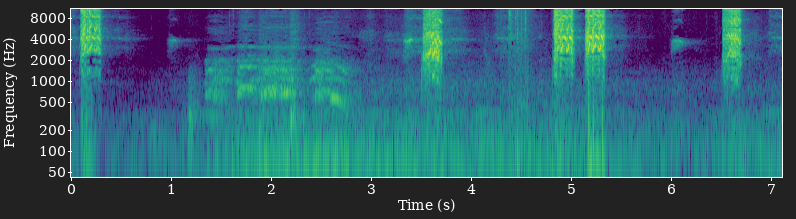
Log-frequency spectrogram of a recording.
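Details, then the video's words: Yellow-sided green-cheeked conure giving six harsh, high, rasping screeches, each brief and irregularly spaced, with a soft, low murmuring chatter between the first two. "Yellow sided Green cheek conure parrot sound"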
